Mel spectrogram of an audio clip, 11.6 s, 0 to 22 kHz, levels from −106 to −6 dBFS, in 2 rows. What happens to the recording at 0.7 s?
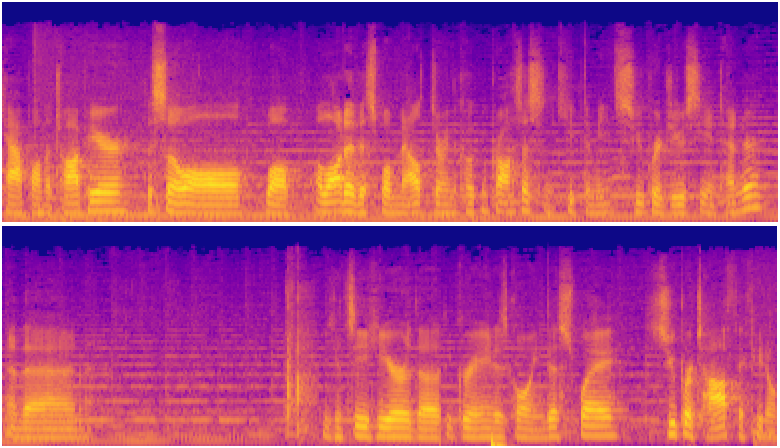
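Nothing goes wrong at 0.7 s; the audio carries through that moment intact.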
